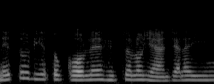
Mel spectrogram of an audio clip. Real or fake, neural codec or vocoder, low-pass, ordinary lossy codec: fake; codec, 16 kHz in and 24 kHz out, 0.4 kbps, LongCat-Audio-Codec, fine tuned four codebook decoder; 5.4 kHz; none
